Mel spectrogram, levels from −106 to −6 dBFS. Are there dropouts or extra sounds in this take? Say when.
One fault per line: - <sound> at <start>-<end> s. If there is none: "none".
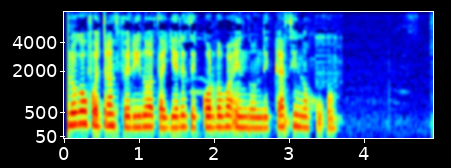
none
